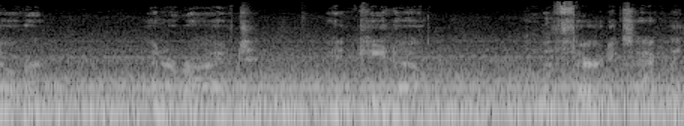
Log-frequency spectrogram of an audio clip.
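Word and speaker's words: Quito: way to keto Qi t o keto let's pronounced keto I've learned that in my time here you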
